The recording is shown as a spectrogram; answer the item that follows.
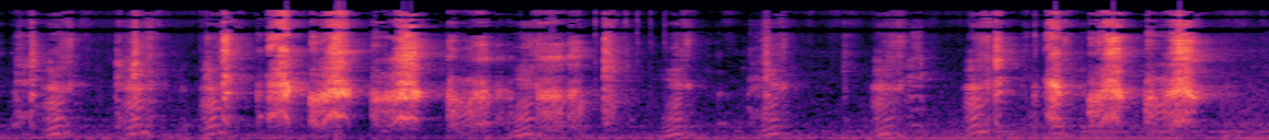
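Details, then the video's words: Harsh, croaking calls of black-crowned night herons used as a decoy to draw the flock, repeated about three times a second in uneven bursts and rising in loudness, over a low steady background hum. "Tiếng vạc kêu/ vạc kêu / tiếng vạc mồi/âm thanh vạc mồi"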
